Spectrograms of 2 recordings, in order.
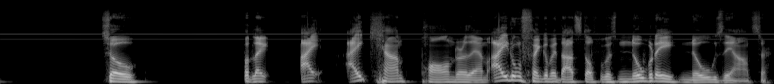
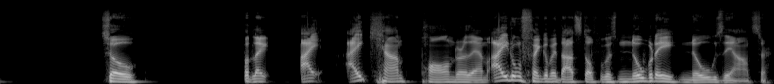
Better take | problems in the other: second | high-pitched whine; faint; throughout; 4 kHz, 30 dB below the speech

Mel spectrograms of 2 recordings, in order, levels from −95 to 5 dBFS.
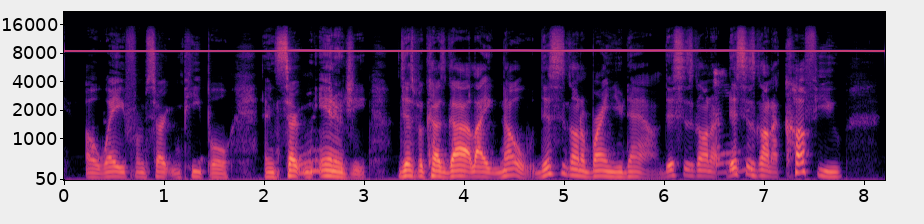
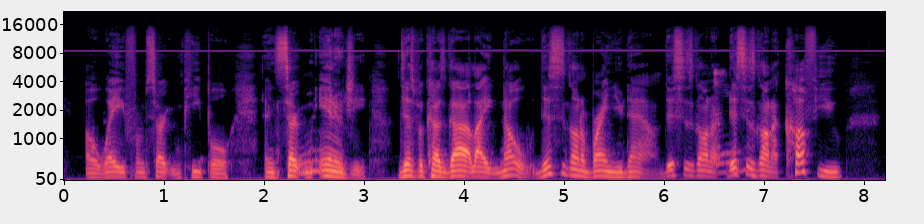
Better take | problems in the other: second | high-pitched whine; loud; throughout; 8.5 kHz, 6 dB below the speech; faint in the second

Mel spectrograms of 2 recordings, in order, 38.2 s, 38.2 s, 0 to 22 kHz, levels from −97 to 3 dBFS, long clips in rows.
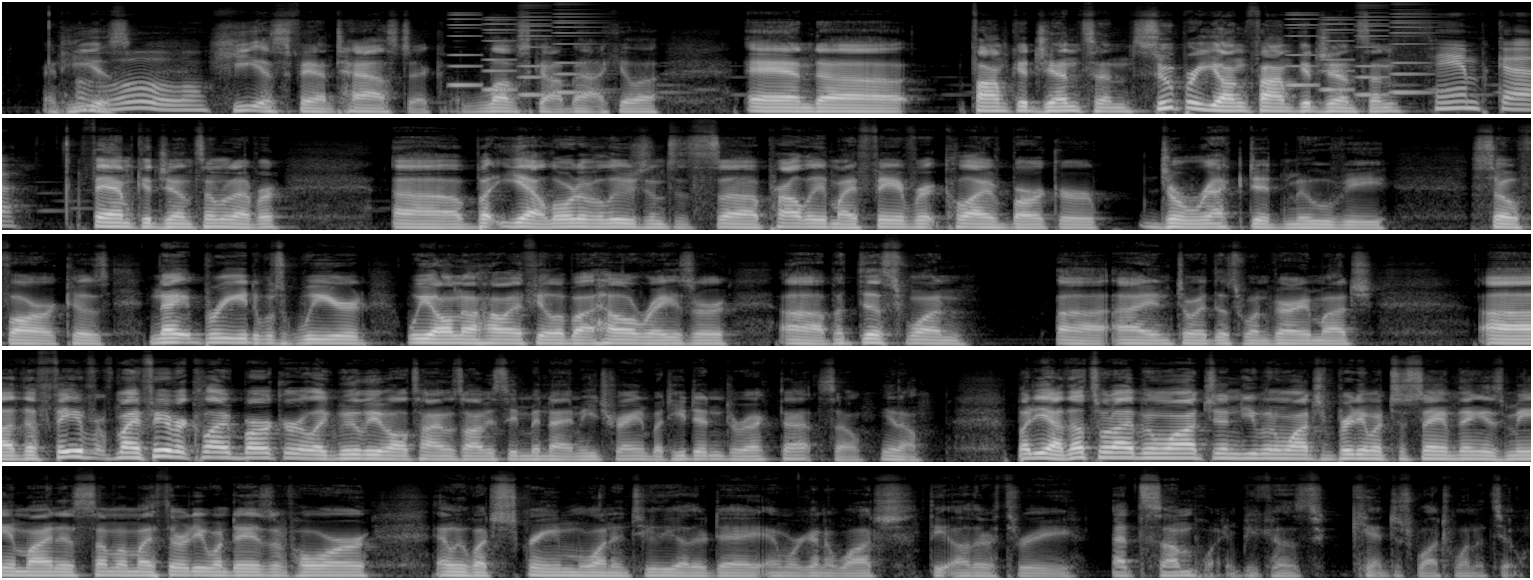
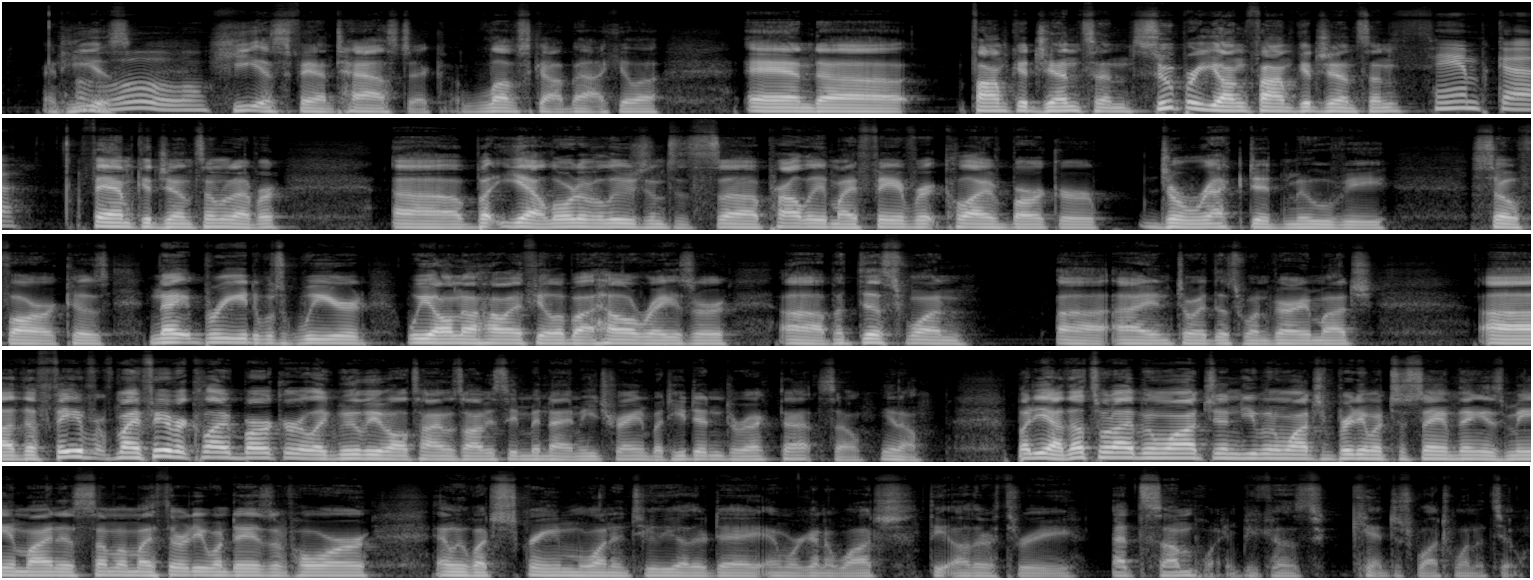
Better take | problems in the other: second | phone ringing; faint; from 2 to 7 s; peak 10 dB below the speech

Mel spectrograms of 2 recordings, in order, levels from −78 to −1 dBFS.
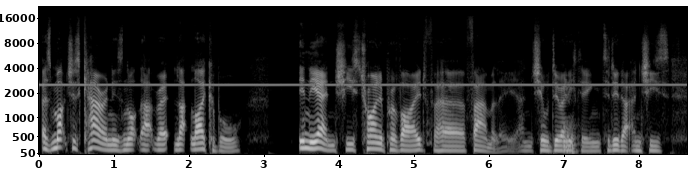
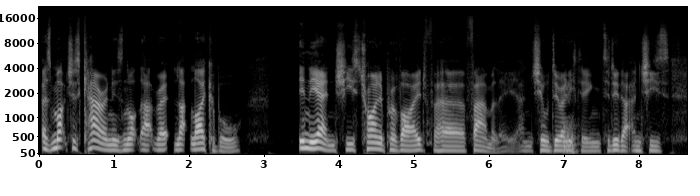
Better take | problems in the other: second | high-pitched whine; noticeable; throughout; 2.5 kHz, 10 dB below the speech

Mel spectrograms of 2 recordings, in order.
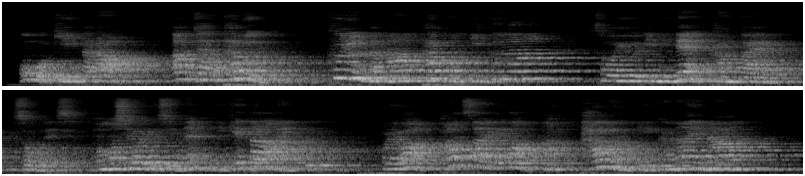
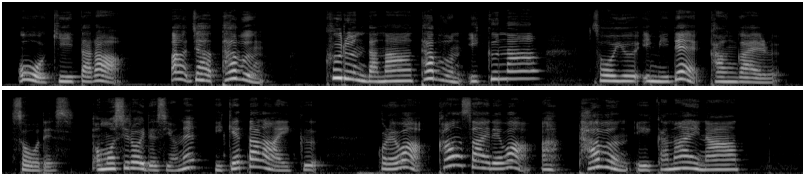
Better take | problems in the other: second | room echo; strong; dies away in 1.9 s // off-mic speech; far

